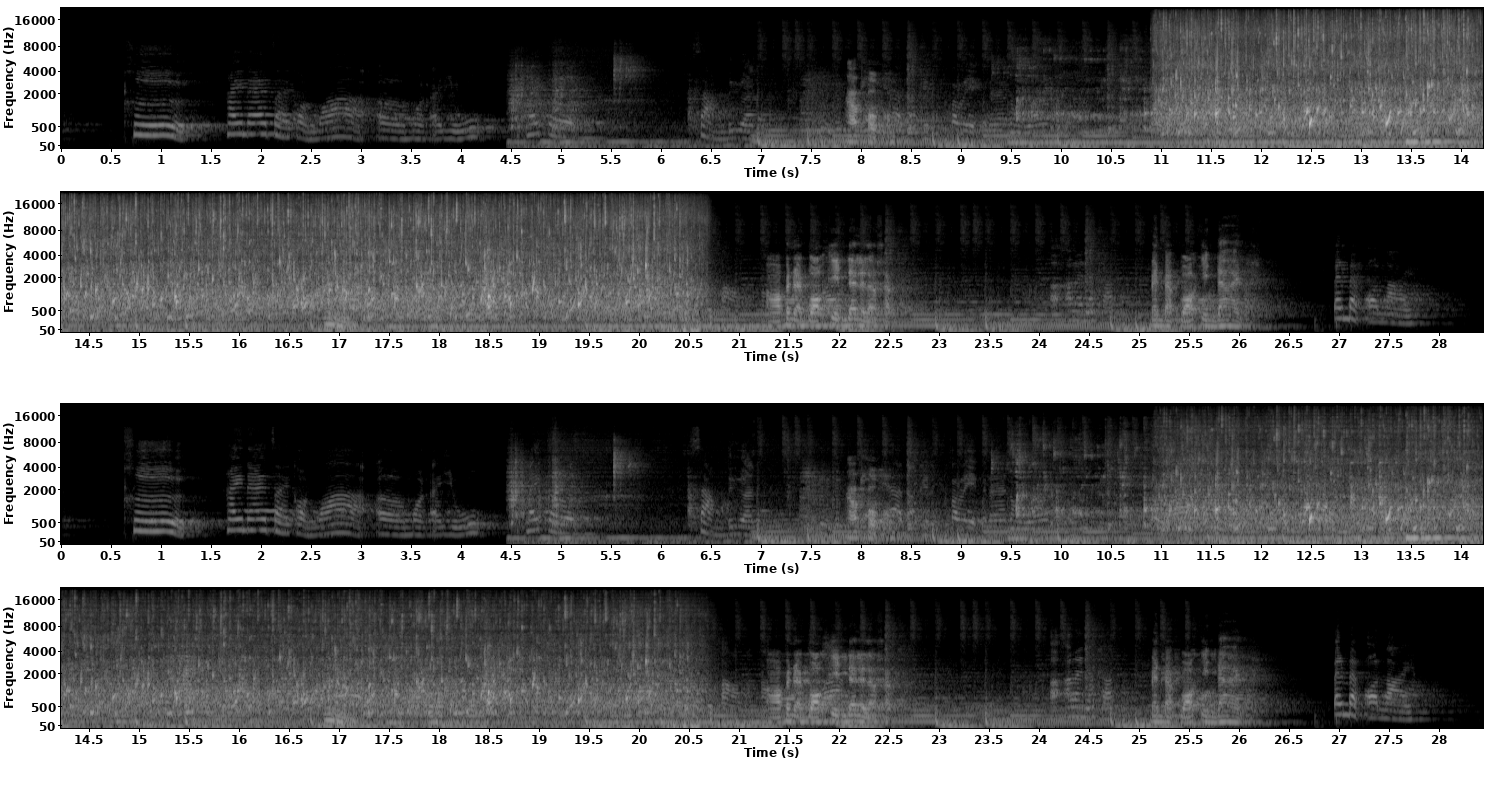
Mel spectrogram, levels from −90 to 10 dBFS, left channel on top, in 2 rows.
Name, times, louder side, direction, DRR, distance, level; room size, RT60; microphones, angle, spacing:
voice 1, 0.6-1.3 1.6-4.2 4.6-5.4 6.4-7.2 7.5-10.5 10.9-11.4 12.6-14.6 15.0-16.3 16.7-17.4 17.7-21.3 21.7-22.0 24.1-24.8 26.9-27.8, right 2 dB, 40° right, 2 dB, 1.8 m, -50 dB
sound 1, 4.4-20.1, right 2 dB, 85° right, 4.9 m, -47 dB
sound 2, 6.9-25.5, left 1 dB, 5° right, 6.4 m, -46 dB
voice 2, 7.8-8.2 16.8-17.2 21.3-22.5 25.1-26.2, left 1 dB, 20° left, 3 dB, 1.4 m, -37 dB
Stream, 10.9-20.7, left 6 dB, 40° left, 0.6 m, -31 dB
27.5 x 25.5 x 4.6 m, 1.4 s
head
